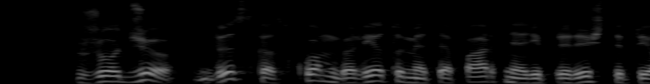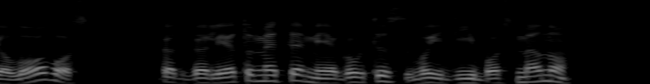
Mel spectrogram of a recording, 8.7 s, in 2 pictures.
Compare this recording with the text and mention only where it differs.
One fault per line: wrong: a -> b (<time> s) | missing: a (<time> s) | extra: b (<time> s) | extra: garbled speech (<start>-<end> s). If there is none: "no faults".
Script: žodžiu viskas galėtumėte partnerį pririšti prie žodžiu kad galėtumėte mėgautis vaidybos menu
extra: kuom (2.0 s)
wrong: žodžiu -> lovos (4.5 s)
